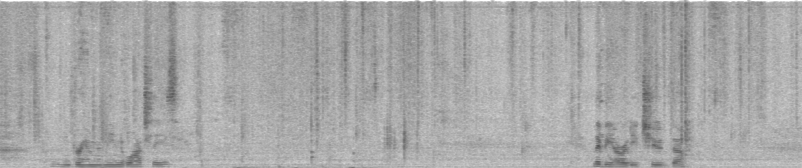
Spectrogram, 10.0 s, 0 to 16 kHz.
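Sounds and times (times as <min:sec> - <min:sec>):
low steady hum: 0:00.0 - 0:10.0
puppy rustling over toys: 0:00.2 - 0:10.0.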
